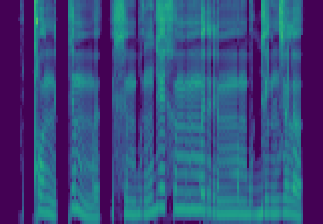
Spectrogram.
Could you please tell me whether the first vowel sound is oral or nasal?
oral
